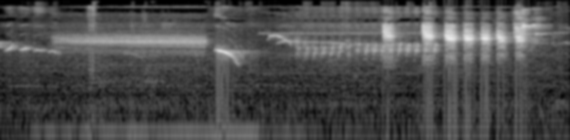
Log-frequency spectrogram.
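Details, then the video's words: Common iora duet meant to prompt kept birds to sing clearly. A long, even buzzy tone gives way to a sharp falling whistle, then a soft trill that builds into a loud run of rhythmic chips. "Masteran burung CIPOH KACAT gacor ngerol duet pancingan"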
